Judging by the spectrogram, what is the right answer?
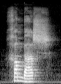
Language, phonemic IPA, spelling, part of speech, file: Dutch, /ˈɣɑmbas/, gamba's, noun, Nl-gamba's.ogg
- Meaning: plural of gamba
